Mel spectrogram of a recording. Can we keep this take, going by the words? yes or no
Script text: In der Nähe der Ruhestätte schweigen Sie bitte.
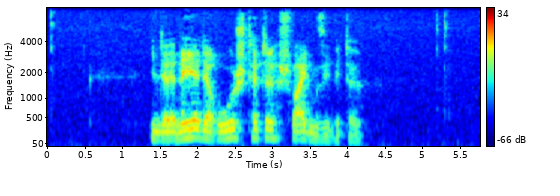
no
